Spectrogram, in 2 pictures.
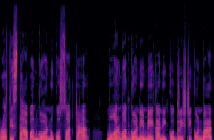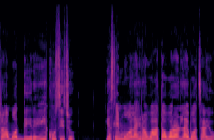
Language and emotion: Nepali, happy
